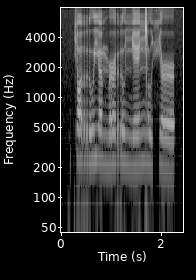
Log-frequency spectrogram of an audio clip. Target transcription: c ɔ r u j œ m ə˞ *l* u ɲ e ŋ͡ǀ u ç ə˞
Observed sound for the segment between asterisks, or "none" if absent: r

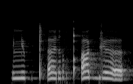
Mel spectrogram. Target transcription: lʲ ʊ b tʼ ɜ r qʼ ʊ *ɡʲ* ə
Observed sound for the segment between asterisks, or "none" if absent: ɡʲ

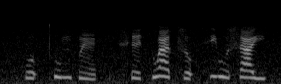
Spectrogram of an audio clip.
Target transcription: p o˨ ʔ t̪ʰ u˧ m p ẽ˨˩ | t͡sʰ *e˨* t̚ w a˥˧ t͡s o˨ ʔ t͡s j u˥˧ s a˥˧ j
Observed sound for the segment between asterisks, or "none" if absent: e˨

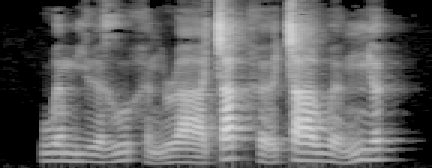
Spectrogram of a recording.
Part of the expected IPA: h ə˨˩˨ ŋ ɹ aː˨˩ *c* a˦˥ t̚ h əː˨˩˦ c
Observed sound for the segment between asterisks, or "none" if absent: c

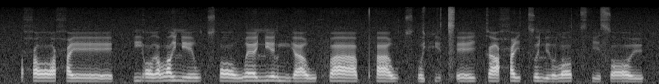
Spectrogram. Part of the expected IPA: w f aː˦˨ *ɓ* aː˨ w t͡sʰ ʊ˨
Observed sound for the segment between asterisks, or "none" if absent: pʰ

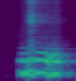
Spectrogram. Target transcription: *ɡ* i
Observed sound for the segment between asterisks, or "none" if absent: ɡ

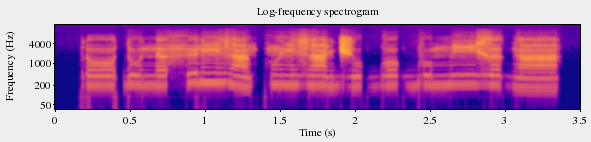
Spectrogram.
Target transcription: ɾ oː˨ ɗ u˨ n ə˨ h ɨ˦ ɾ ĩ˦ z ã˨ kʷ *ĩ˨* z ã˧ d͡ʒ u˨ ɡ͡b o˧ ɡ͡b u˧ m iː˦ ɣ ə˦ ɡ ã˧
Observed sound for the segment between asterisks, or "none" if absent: ĩ˧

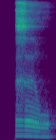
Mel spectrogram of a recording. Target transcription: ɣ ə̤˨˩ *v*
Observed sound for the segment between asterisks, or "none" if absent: w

